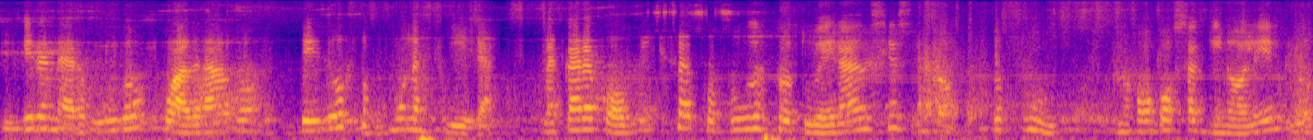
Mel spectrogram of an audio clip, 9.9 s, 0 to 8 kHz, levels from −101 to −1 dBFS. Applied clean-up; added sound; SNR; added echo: neural separator model SepFormer DNS4.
